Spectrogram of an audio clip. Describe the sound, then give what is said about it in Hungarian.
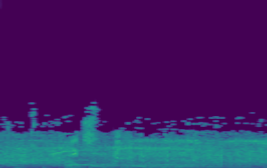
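A large crowd welcoming Hungary's Olympians applauds steadily and loudly, the big applause going to Olympian Krisztina Egerszegi, a dense wash of clapping that holds for the whole moment, with voices murmuring and calling out beneath it. “Hát jó nagy ez a taps.”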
